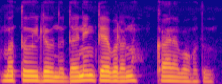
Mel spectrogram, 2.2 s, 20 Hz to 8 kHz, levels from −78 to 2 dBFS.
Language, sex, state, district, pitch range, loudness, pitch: Kannada, male, Karnataka, Koppal, 150-160 Hz, -15 LUFS, 155 Hz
